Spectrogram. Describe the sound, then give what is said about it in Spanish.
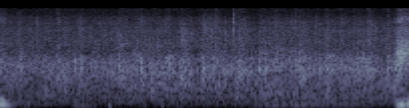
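A church audience claps loudly, a dense, steady wash of many hands holding at an even level for about two seconds, before a voice begins speaking right at the end. “Dale un aplauso fuerte.”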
